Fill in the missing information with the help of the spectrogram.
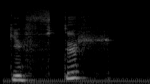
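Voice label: "giftur", Icelandic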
